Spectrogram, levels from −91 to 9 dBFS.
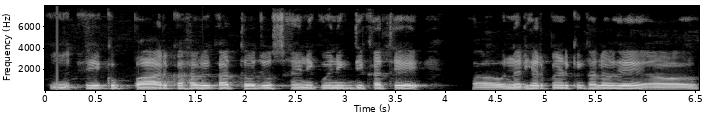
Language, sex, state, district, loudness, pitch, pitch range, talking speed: Chhattisgarhi, male, Chhattisgarh, Rajnandgaon, -14 LUFS, 140 Hz, 130-150 Hz, 155 wpm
